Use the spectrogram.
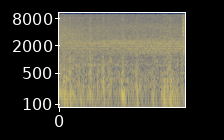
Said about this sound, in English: And let me turn off the storm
